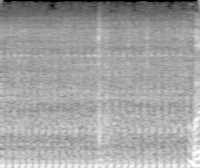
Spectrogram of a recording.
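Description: Motorcycle engine idling with a steady, even pulse.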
